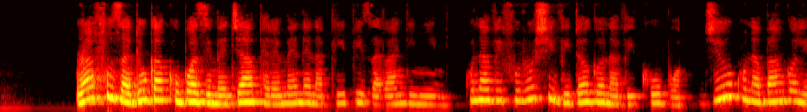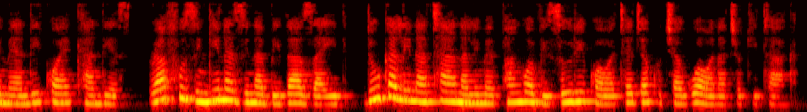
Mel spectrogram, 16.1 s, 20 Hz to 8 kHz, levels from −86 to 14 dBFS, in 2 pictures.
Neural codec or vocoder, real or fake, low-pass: none; real; 7.2 kHz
